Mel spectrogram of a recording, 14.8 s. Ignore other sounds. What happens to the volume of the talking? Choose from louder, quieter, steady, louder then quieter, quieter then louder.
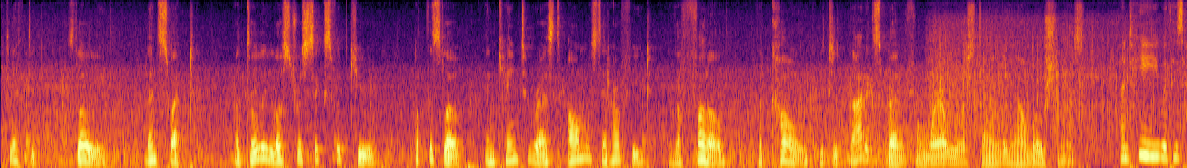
steady.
